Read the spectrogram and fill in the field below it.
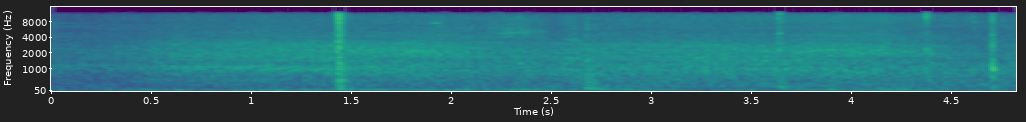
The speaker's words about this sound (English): My boot's rattling. Okay. I don't think I've closed it.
